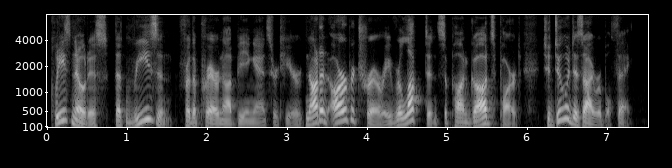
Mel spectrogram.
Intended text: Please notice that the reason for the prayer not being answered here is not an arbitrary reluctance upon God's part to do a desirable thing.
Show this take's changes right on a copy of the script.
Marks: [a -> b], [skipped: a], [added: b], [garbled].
Please notice that [skipped: the] reason for the prayer not being answered here [skipped: is] not an arbitrary reluctance upon God's part to do a desirable thing.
